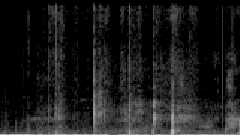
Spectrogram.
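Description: Paper envelope rustling in the hands, a run of light, irregular crackles as it is turned over and fingered open at the flap.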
